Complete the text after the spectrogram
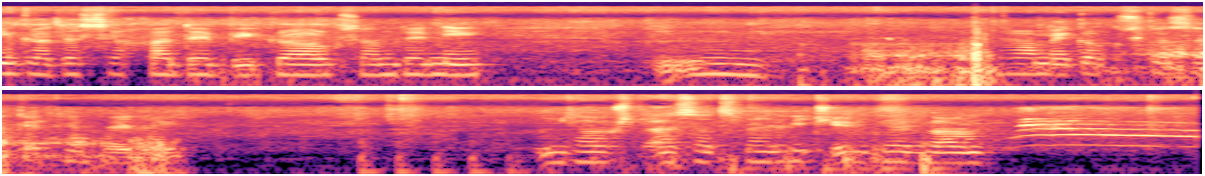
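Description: A middle-aged woman talks calmly and close to the microphone.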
